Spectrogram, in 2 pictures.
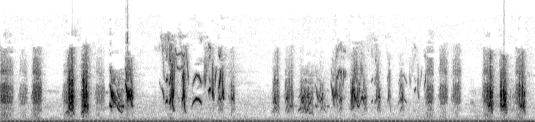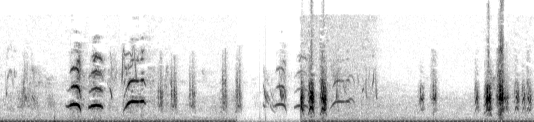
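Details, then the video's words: White-spectacled bulbul, also named Syrian or yellow-vented bulbul: varied song mixing rapid chirps, warbled phrases and ringing, slurred whistles in pairs midway, a short silence, then more sharp notes over a low hum. "تغريد البلبل السوري/بلبل أبيض النظارات/بلبل أصفر العجز"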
